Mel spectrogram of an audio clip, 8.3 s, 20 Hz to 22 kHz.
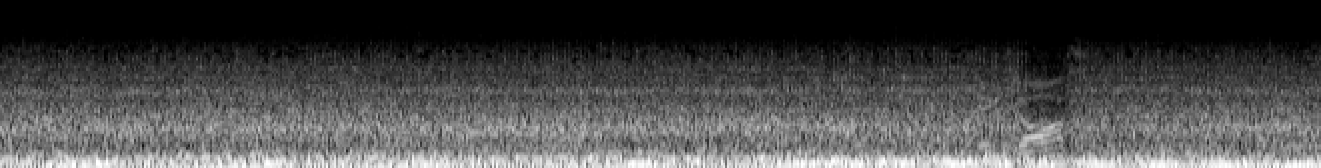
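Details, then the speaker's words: Tractor idling at 48°F after a quick start aided by the intake-air preheater, oil pressure okay: even, steady diesel rumble, idling nicely, normal idle. "Still sitting there idling nice as can be."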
